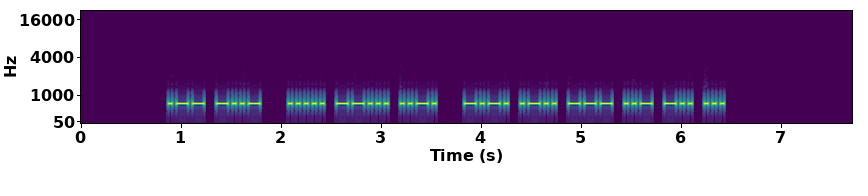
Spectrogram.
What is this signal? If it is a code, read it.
Morse code, heard as a keyed tone, about 30 wpm, 700 Hz. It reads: WX 57F CLOUDS
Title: K1USN SST QSO Practice 30wpm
